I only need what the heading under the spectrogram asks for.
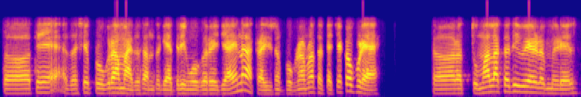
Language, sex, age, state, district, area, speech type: Marathi, male, 30-45, Maharashtra, Yavatmal, rural, conversation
